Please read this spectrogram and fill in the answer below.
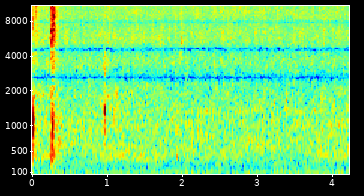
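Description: Faint steady background hiss, with one short knock just after the start and a tiny click about a second in.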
